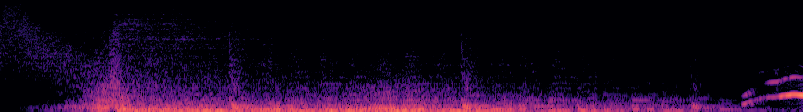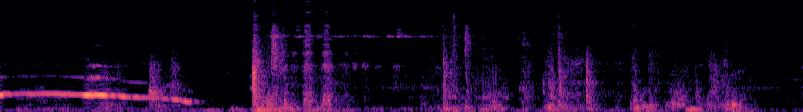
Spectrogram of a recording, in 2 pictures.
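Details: Indoor cat George, angry that a young kitten named Milo has entered the house and stolen his tuna, gives one drawn-out arched yowl lasting about two seconds. It follows a rumbling, noisy stretch and is followed by scattered knocks and clatter.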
